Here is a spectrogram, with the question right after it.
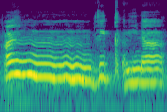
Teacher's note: kita kena sembunyikan bunyi nun ini pada kadar separuh ke dalam huruf zal disertai dengung ikhfa hakiki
